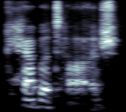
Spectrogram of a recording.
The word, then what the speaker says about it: cabotage: Yeah, I pronounced it that way because when I looked it up on Wikipedia, the very first line was not to be confused with sabotage.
